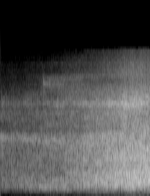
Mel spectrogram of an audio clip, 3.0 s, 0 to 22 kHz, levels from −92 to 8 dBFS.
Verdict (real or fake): fake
